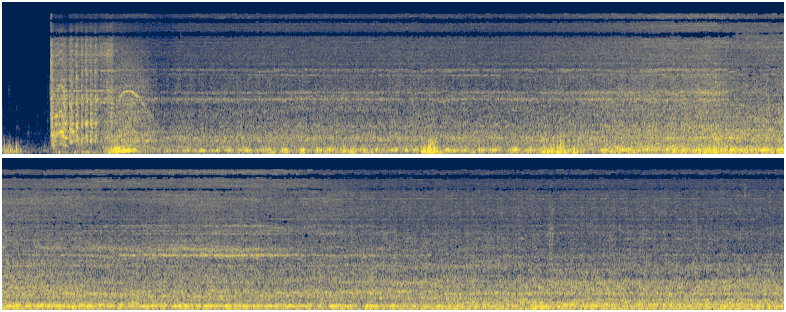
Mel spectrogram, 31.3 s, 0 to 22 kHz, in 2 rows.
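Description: Volvo Penta 8.1L marine V8 starting from cold. It catches suddenly about a second in, revs up briefly, then settles into a steady idle.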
